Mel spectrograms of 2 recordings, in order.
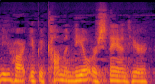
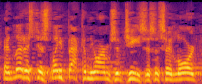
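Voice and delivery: raised, pleading prayer voice; fervent prayer; 5 semitones higher, 8 dB louder than usual. Real, not acted. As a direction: plead urgently with the Lord, pitched high. Impassioned prayer for comfort.

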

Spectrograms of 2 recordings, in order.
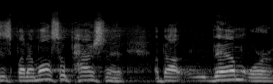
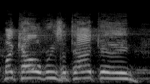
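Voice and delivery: put-on excited kid battle cry; 7 semitones higher than usual. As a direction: shout it like a thrilled little boy charging his toy cavalry. Boy playing toy soldiers with father.

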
